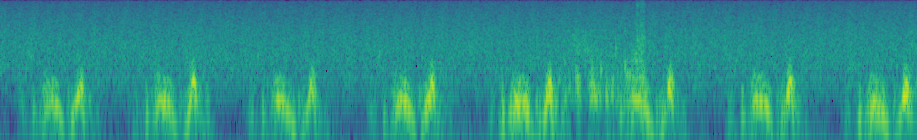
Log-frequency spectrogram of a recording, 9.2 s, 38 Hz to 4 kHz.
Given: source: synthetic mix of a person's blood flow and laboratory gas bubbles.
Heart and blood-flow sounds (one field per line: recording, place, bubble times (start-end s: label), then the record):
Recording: Doppler ultrasound of blood flow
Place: precordium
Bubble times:
5.62-6.49 s: bubbles
From the record:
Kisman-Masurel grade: 211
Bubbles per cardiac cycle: several, 3 to 8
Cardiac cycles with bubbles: 1 to 10%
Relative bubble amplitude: barely perceptible (0.100 to 0.250)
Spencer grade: 1 (occasional bubble signal discernible with the cardiac motion signal, with majority of cardiac periods free of bubbles)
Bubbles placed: only in the low amplitude regions of the cardiac cycle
